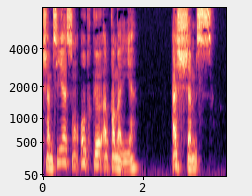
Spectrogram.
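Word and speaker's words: ash-shams (الشمس): Parce que ash-shams, on dit pas al-shams, ash-shams.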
